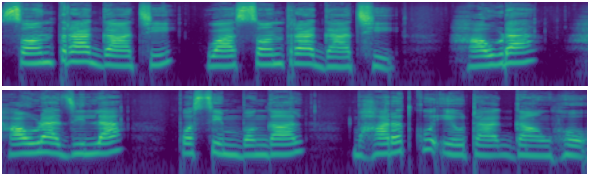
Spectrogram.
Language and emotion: Nepali, neutral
